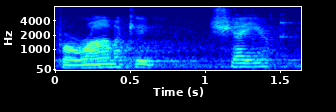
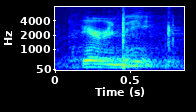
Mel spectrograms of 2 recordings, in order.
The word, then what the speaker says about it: Veronique: This is it Veronica Shayer? Thank you. What a pretty name, and I said it wrong. Veronique.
